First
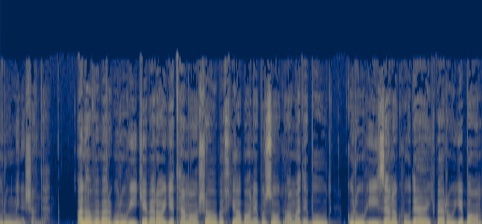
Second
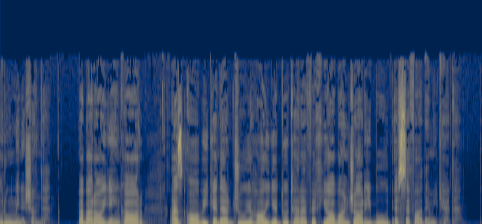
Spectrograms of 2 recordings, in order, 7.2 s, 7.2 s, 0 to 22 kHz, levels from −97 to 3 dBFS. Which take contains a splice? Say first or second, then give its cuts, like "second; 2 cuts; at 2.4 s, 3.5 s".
first; 2 cuts; at 1.0 s, 5.1 s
